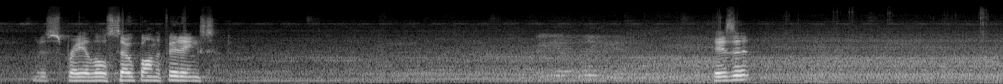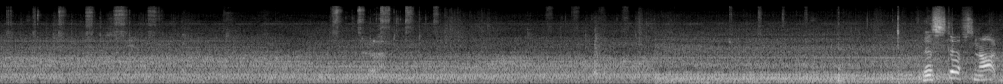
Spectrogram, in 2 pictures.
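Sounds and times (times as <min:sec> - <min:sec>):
machine humming: 0:00.0 - 0:20.0
spray bottle hissing: 0:09.8 - 0:11.7, 0:13.3 - 0:14.6.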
